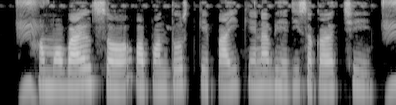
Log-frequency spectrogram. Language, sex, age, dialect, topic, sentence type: Maithili, female, 18-24, Southern/Standard, banking, question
